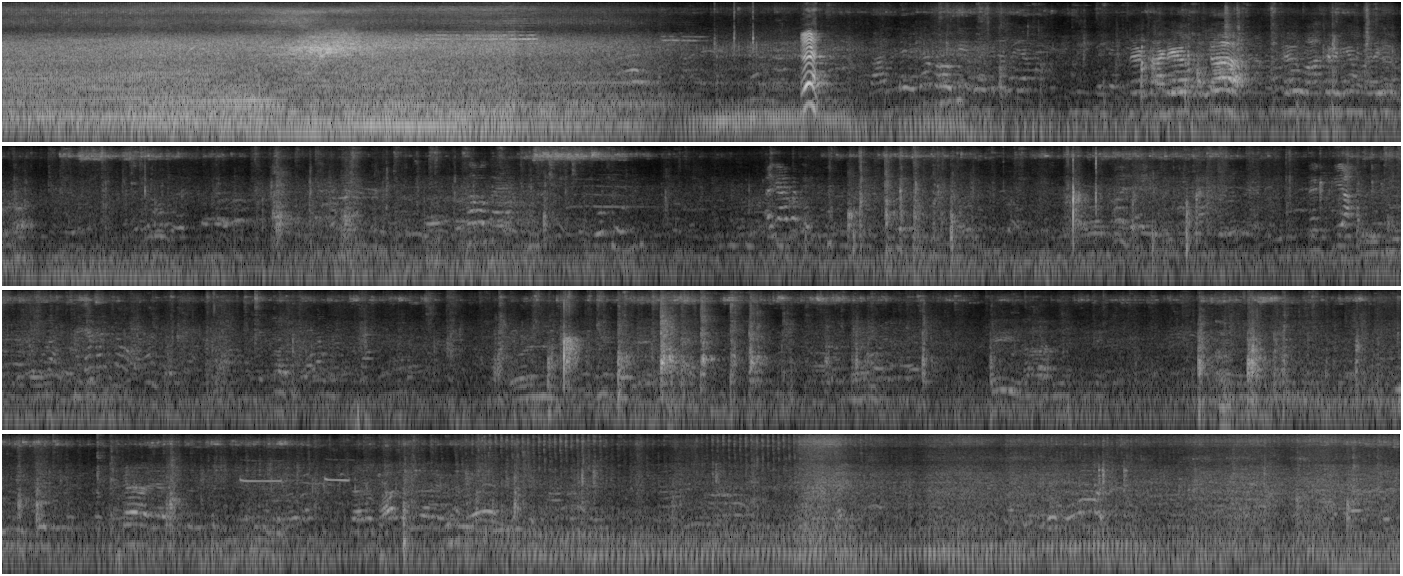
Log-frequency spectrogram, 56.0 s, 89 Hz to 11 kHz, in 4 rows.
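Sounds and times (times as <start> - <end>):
horse hooves clip-clopping: 9.3 - 20.9, 22.1 - 49.7
horse hooves knocking on ground: 22.2 - 24.0, 32.9 - 48.5.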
